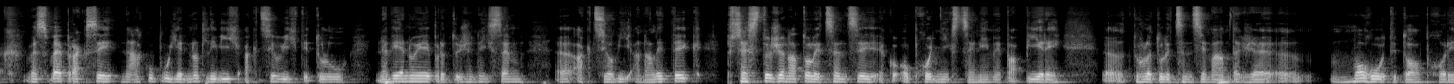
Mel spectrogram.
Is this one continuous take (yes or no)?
yes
